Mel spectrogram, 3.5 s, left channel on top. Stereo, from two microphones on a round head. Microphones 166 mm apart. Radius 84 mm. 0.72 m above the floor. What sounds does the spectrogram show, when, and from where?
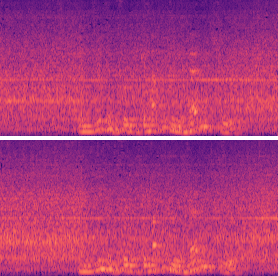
1.0 s a man speaking: 60° left (ahead or behind), 2.5 m; by 3.0 s 55° left (ahead or behind), 1.7 m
